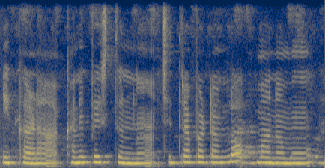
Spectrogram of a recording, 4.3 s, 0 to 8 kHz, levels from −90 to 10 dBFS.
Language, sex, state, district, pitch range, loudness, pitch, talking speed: Telugu, female, Andhra Pradesh, Sri Satya Sai, 250-275 Hz, -13 LUFS, 260 Hz, 70 wpm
